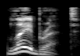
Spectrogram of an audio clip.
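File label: "labret", British English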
